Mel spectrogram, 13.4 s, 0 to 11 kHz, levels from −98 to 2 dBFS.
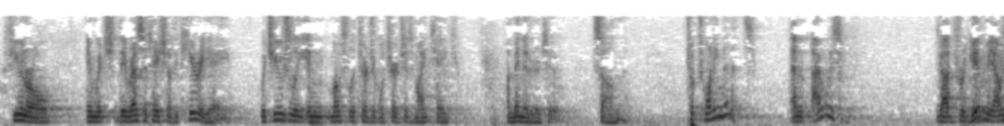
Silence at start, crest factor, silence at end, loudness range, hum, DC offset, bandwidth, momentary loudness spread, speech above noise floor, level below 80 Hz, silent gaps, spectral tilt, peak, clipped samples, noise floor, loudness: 0.05 s; 20 dB; 0 s; 5 LU; none; under 0.1%; 7.4 kHz; 15 LU; 31 dB; -40 dBFS; none; -6.5 dB/octave; -2 dBFS; under 0.1%; -52 dBFS; -22 LUFS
